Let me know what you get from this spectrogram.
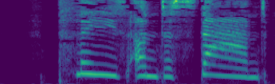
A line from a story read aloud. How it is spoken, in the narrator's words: pleaded Arietti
